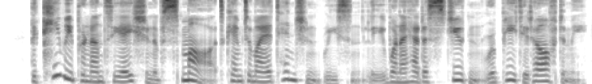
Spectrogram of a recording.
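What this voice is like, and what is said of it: New Zealand accent. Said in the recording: “I haven't lost my New Zealand accent completely”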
